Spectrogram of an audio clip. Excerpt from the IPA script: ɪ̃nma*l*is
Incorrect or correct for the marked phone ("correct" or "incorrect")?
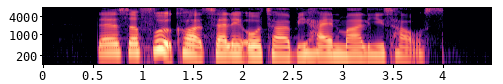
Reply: correct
